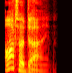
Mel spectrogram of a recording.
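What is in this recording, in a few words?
"autodyne", British English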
